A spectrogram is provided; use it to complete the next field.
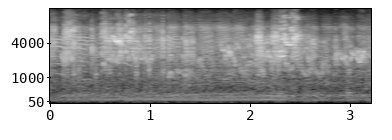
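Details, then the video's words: Yellow budgerigars recorded on August 20, 2024, giving dense overlapping chirps and chattering warbles, mostly high-pitched, in a continuous busy stream with brief louder bursts, suggesting several birds calling together. "Beautiful yellow budgies chirping sounds 💛 budgies talking"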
